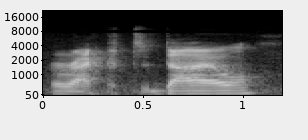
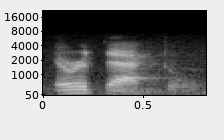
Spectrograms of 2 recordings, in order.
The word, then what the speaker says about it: Aerodactyl: like Eric or I can't say that one eract dial whatever from one Aerodactyl yeah that's it Aerodactyl my little 8-year-old brain is still trying to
